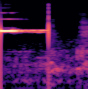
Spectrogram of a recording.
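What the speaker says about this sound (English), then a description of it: "Someone was coming up the shower and it alerted the alarm" Loud, piercing smoke alarm tone set off by steam from a shower, sounding in one sustained beep that cuts off sharply with a click, followed by faint background murmur.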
